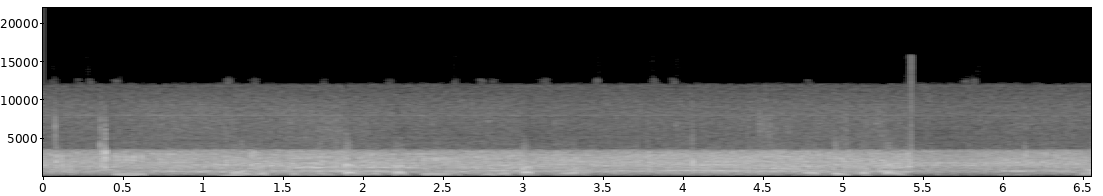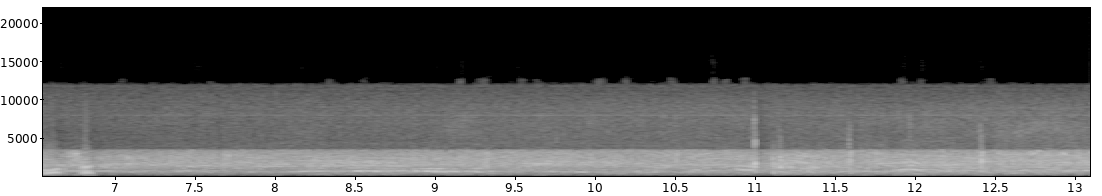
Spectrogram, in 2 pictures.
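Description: A crowd murmurs and roars in a large arena.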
